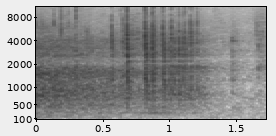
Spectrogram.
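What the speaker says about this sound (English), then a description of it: "I've decided to make all trivial decisions with a throw of the dice" Dungeons and Dragons dice thrown onto a surface, a quick scatter of light clicking and rattling bounces that fades out, close and fairly quiet with no talk.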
